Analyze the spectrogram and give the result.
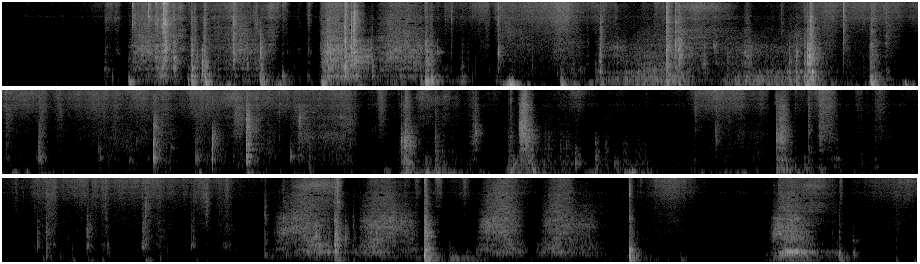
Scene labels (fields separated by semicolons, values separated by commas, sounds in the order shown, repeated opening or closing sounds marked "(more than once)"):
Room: bedroom; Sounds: wardrobe or drawer (more than once), footsteps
